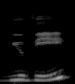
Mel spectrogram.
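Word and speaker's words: YOUV: their new company actually called uv um it's a it's a uv resin company but it's spelled y o u v and they have resin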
